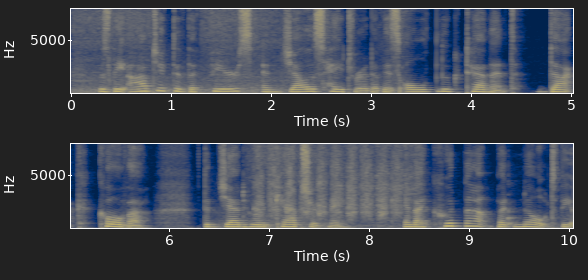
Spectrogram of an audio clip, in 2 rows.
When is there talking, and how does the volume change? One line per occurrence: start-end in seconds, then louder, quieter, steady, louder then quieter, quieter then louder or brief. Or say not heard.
0.2-10.0 steady.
